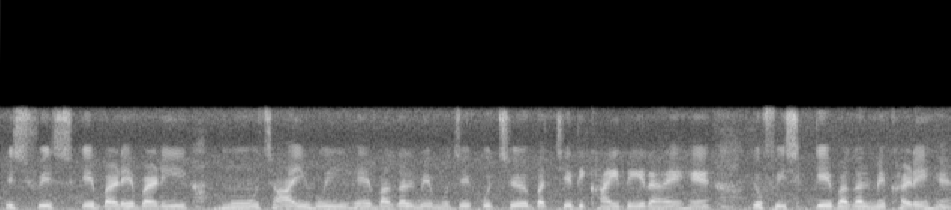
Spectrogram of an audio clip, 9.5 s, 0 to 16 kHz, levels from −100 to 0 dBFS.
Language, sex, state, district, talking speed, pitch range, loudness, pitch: Hindi, female, Bihar, Jamui, 150 wpm, 175-190 Hz, -17 LUFS, 180 Hz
